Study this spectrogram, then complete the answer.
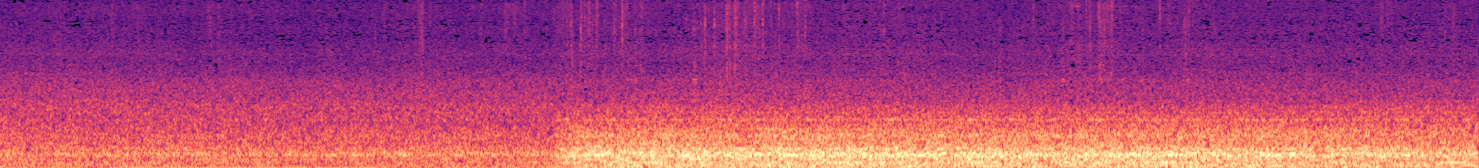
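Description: Tyres roar on the road surface, growing louder partway through.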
